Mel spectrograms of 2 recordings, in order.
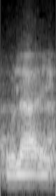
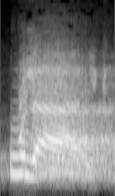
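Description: First: The first vowel is stretched out long. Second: The first vowel is a full but short u. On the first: The speaker calls it wrong. "ما تقول أولئك أولئك" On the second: The speaker calls it right. "تقول أولئك"

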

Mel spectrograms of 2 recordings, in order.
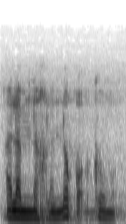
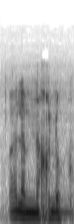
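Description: First: The q sound is pronounced clearly before the k. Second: The q sound merges completely into the k. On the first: "بالإظهار" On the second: "المختار هو الإدغام الكامل"

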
